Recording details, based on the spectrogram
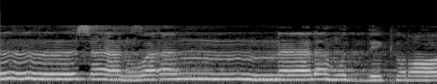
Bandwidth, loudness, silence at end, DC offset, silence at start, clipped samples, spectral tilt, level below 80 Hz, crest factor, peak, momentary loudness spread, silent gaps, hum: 6.6 kHz; -19 LUFS; 0 s; under 0.1%; 0 s; under 0.1%; -5.5 dB/octave; -56 dBFS; 12 dB; -6 dBFS; 6 LU; none; none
